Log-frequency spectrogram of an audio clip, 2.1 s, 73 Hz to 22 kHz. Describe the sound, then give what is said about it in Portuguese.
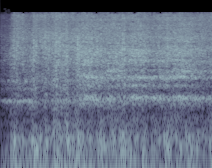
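Football fans roar in celebration of Malaysia's 2-0 win over Indonesia in an Asian qualifying match. Loud, dense crowd noise with massed voices holds steady throughout, without a break. “a Malásia derrotou a Indonésia por 2-0. Eu vou ler exatamente como tá aqui. E saca só a festa da torcida.”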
